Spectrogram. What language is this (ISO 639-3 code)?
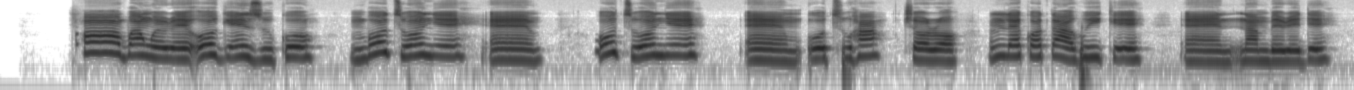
ibo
